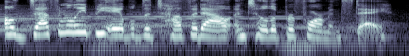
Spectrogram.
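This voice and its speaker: A high-voiced young leading lady acted by a woman speaks with firm determination. She is earnest and devoted, quick to indignation, as in a video game. Music runs clearly behind her. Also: expressive, close to an everyday voice. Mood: earnest, confident.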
